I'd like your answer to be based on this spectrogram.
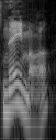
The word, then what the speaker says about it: Neymar: The other player who scored in that Brazil-USA game was, of course, Neymar. And what's the latest on him? Will he be? What did you smile at? I pronounced that completely wrong. – No, he's right.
